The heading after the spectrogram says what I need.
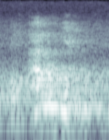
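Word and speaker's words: Ajna: That's Anya. In Bengali, Bangla pronunciation. attention because I read Bengali. So, Agnya.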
